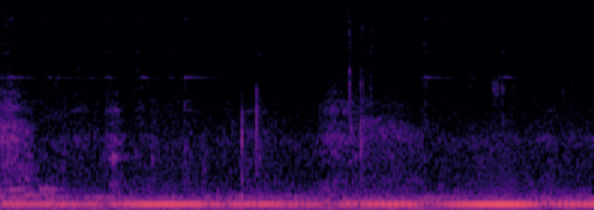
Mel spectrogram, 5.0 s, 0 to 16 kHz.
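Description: Cotton-tipped swab scrubbing inside the steel slide of a field-stripped Sig P220 around the extractor: light scratchy rubbing in a few passes, with a couple of faint clicks of metal handling, over a steady low hum.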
